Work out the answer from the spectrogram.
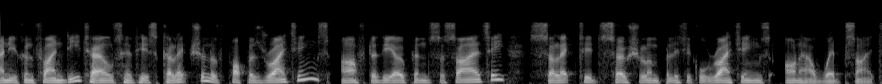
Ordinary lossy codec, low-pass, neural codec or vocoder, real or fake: Opus, 24 kbps; 7.2 kHz; none; real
